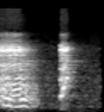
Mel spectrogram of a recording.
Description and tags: A squeeky old, thrift-store office chair. Comfy, but loud. Recorded on a Sony IC voice recorder and filtered for hissing. A single rising squeel or squeek.
lofi, groaning, squeel, chair, squeeky, squeek, groan, effect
